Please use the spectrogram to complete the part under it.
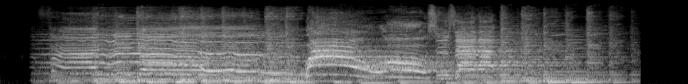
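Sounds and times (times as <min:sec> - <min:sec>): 
lively banjo-driven song: 0:00.3 - 0:06.4
person screaming: 0:01.2 - 0:04.6.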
